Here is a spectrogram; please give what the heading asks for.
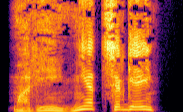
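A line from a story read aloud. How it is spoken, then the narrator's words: Furious bark. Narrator (Russian): рявкнула его жена, постепенно превращаясь в яростную фурию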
